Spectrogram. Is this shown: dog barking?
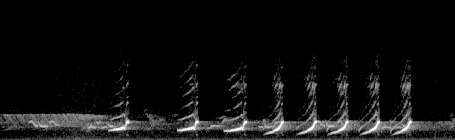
no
